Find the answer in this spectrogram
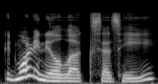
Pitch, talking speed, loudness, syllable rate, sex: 205 Hz, 225 wpm, -16 LUFS, 4.5 syllables/s, female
